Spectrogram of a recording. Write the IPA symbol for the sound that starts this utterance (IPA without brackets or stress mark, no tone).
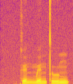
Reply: k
